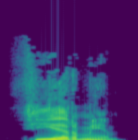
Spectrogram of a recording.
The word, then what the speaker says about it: Ферми: Кстати говоря, в русском языке устоялось произнесение фамилии итальянского физика с ударением на последний слог, как у французов, но правильное произношение с ударением на другой слог – ферме. Итальянский язык самый близкий к латинскому и унаследовал правило ударения на предпоследний слог.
